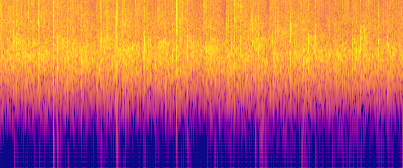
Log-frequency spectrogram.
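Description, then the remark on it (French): An audience applauding the Lord for forgiveness, a dense wash of many hands clapping at once with scattered sharper claps standing out, sustained and fairly loud throughout. “Est-ce qu'on peut applaudir le Seigneur pour cela?”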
